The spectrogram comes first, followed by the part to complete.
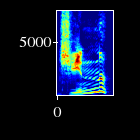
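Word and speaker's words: Zin: So, I think it's actually meant to be pronounced more like Jin and they are correct about that in the Calvar games, but not here, weirdly.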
